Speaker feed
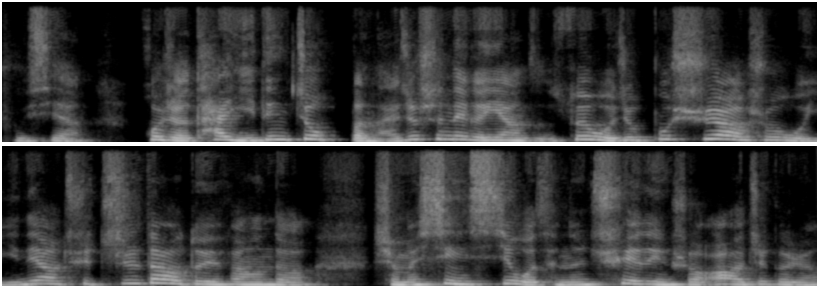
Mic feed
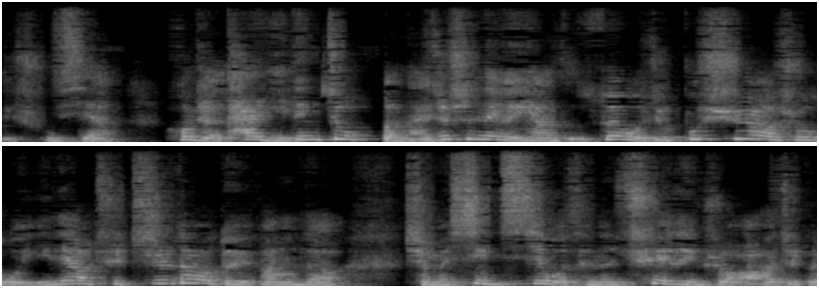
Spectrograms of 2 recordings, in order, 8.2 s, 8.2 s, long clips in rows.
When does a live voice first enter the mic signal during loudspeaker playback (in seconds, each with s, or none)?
none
